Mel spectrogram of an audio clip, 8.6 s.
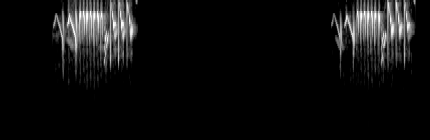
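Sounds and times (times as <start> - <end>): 
Yellow-eyed junco song phrases: 1.0 - 2.8, 6.6 - 8.3.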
